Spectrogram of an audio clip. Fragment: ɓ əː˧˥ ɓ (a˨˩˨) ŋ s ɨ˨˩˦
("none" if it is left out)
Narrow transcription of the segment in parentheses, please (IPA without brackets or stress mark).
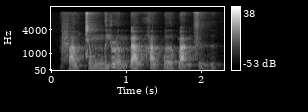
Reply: a˨˩˨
